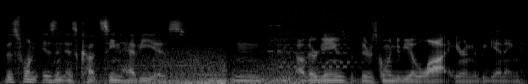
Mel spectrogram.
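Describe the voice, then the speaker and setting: Low-voiced man giving casual game commentary. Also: brisk, very noisy. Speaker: let's play gamer. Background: game music.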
